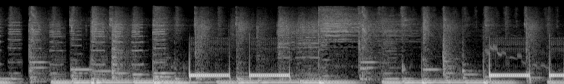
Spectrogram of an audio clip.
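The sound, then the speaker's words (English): Electronic telephone dialing tones and ringing beeps play in a quick sequence over a dense, steady musical backing as a call is placed to Euston Station in London. No one speaks. “This morning I thought we'd phone up Euston Station in London.”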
